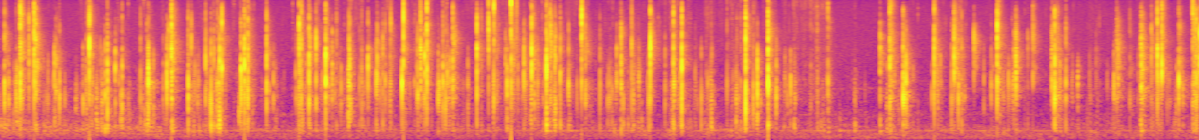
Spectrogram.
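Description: Both hands grip a full plastic bag of flour while long nails scratch and squeeze it, producing continuous crisp, bright crinkling. Dense, quick snaps and rustles fill the whole clip, with no low rumble beneath them.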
